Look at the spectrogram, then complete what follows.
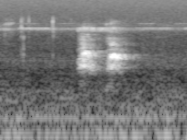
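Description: A dog barks twice in quick succession, sounding somewhat muffled over a low, steady background hum, with no one talking.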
